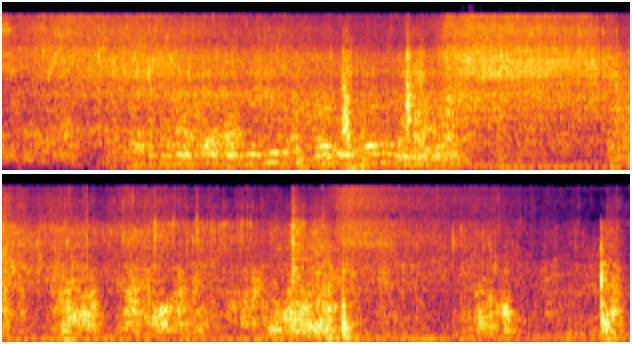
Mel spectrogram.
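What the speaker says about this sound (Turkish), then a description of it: "Domatesimizi de ekliyoruz." Tomatoes frying and being stirred in a pan for sausage pasta, a close continuous sizzle with scraping stir strokes that swell and fade over time, no talking.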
